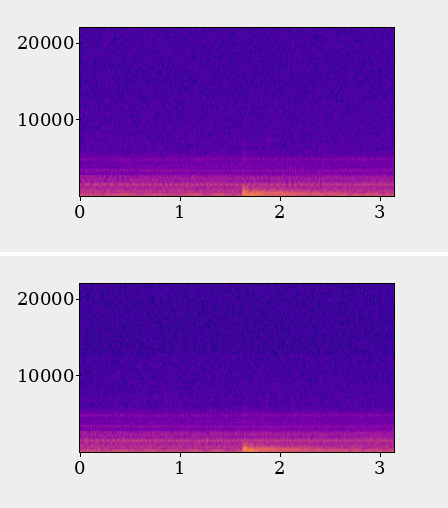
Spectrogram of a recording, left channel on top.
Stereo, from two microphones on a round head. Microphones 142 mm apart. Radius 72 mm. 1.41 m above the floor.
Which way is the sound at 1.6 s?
40° left (ahead or behind).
